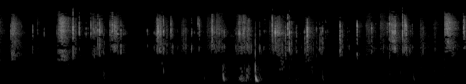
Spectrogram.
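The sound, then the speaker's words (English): Plastic toy parts click, snap and rattle in rapid irregular bursts as an Optimus Prime Transformers figure is shifted out of its truck form, with a few dull knocks among the bright clatter and no talking. “Transformers are imaginative toys that change from one thing into another. This looks like a truck, and right now it is, but watch.”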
